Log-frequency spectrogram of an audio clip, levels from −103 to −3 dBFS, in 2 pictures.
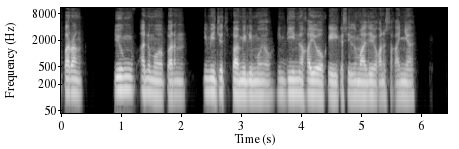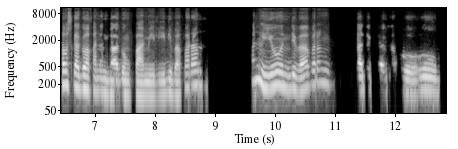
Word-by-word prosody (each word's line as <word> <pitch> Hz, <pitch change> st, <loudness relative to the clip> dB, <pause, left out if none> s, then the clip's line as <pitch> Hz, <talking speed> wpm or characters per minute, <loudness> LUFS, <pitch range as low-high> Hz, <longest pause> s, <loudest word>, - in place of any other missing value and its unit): parang, 135 Hz, -2 st, +3 dB, 0.6 s
yung 150 Hz, 0 st, +3 dB
ano 135 Hz, -1 st, -1 dB
mo, 120 Hz, -2 st, +1 dB
parang 120 Hz, +1 st, -2 dB, 0.3 s
immediate 135 Hz, -1 st, -1 dB
family 120 Hz, -1 st, +3 dB
mo, 115 Hz, 0 st, -2 dB
hindi 125 Hz, +1 st, -1 dB
na 125 Hz, -, +1 dB
kayo 120 Hz, -1 st, +4 dB
okey 115 Hz, 0 st, -1 dB
kasi 115 Hz, +1 st, -7 dB
lumalayo 115 Hz, -1 st, +1 dB
ka -, -, -1 dB
na 110 Hz, -, -11 dB
sa -, -, -16 dB
kanya. 110 Hz, 0 st, -3 dB, 0.6 s
Tapos 195 Hz, 0 st, +4 dB
gagawa 165 Hz, -2 st, +6 dB
ka 145 Hz, -2 st, -5 dB
ng 135 Hz, -2 st, -3 dB
bagong 120 Hz, -1 st, +2 dB
family, 115 Hz, 0 st, 0 dB
di 130 Hz, -, -3 dB
ba, 115 Hz, -2 st, +1 dB
parang, 185 Hz, +7 st, -1 dB, 0.8 s
ano 240 Hz, +1 st, 0 dB
yun, 170 Hz, -1 st, +2 dB
di 160 Hz, -, +1 dB
ba? 145 Hz, +3 st, +4 dB
Parang 210 Hz, 0 st, -5 dB, 0.4 s
dadagdag 155 Hz, -, -1 dB, 0.3 s
oo. 135 Hz, +3 st, 0 dB
125 Hz, 160 wpm, -23 LUFS, 115-150 Hz, 0.8 s, gagawa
